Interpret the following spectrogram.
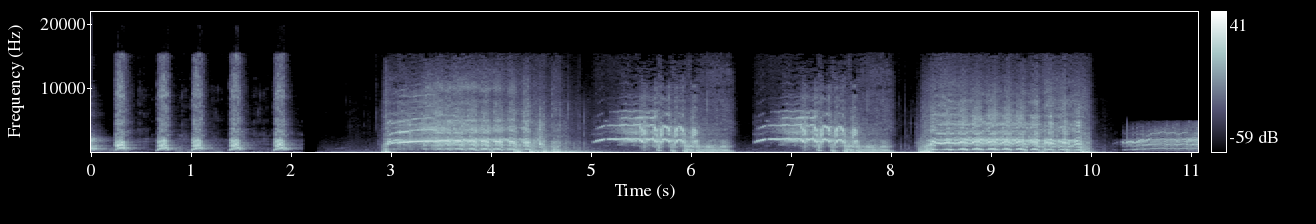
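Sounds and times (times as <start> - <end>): horse neighing: 2.9 - 11.0.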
